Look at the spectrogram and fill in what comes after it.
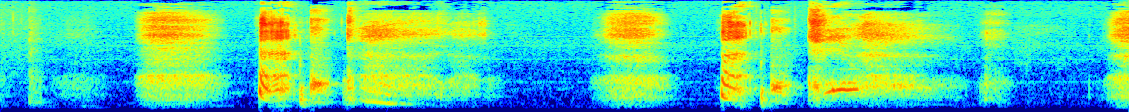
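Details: Sneezing fits after inhaling pepper from a dropped, smashed pepper pot: two bouts, each a sharp in-breath then explosive sneezes, about four sneezes in all.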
